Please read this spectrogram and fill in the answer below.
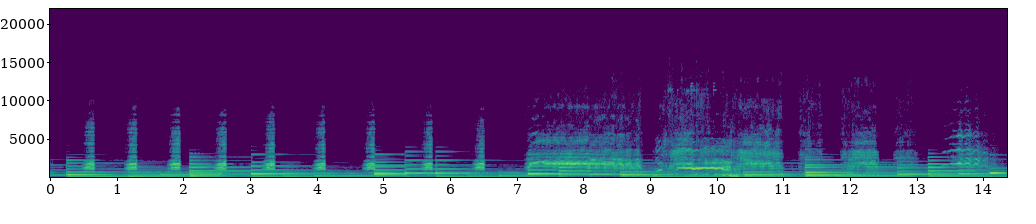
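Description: Background music with steady, even notes. Over it, domestic ducks quack in a regular series, about one quack every two-thirds of a second, through the first half. Then comes a stretch of breathy noise and a brief wavering call from a horse.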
